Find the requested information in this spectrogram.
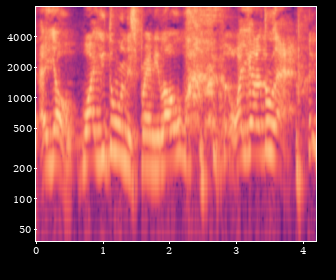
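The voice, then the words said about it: Put-on Brooklyn accent. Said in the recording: “Would I give her a Brooklyn accent?”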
